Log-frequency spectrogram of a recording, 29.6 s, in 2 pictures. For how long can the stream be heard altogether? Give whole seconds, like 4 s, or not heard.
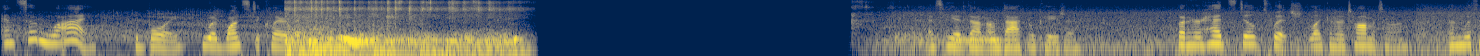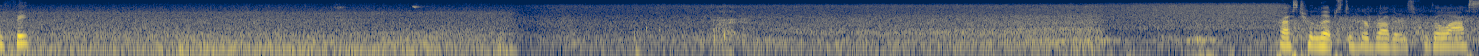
21 s.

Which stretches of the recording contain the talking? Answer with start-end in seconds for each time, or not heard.
0.0-3.6, 9.2-10.8, 11.8-15.1, 27.6-29.5.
